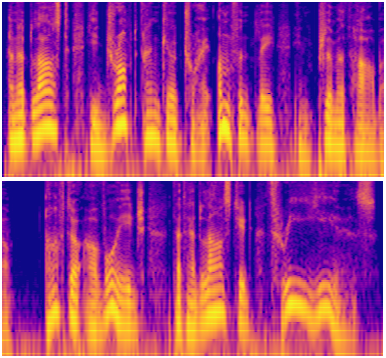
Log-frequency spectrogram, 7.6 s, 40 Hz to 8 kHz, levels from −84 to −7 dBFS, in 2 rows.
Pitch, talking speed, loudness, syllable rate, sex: 115 Hz, 140 wpm, -19 LUFS, 4.2 syllables/s, male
